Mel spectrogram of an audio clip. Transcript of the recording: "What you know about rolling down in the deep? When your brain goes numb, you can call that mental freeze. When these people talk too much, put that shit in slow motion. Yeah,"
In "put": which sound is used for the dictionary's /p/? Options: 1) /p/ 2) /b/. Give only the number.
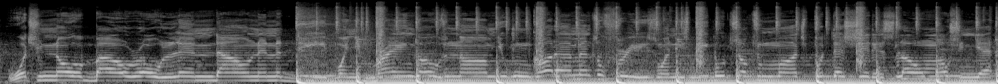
1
